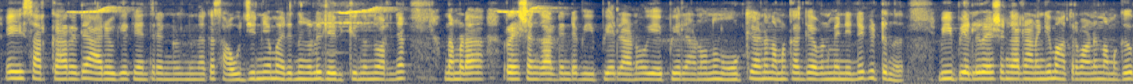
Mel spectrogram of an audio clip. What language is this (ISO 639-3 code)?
mal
